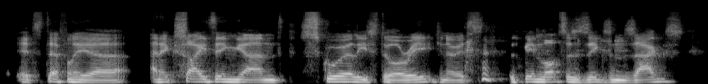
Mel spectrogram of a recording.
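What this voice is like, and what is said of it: Non-Californian English accent. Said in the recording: “you obviously have not a California accent”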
